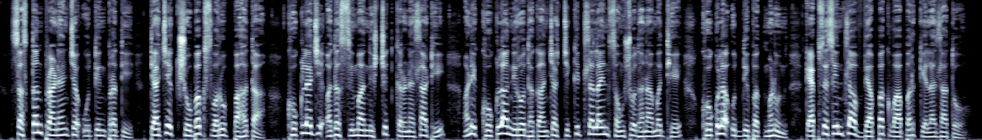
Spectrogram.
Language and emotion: Marathi, neutral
